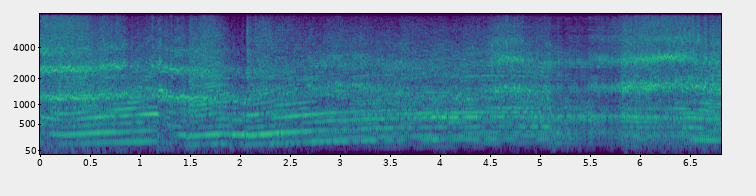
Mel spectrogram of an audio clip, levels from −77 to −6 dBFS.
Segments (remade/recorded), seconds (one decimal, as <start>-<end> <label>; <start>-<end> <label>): 0.0-5.1 recorded; 5.1-5.8 remade; 5.8-6.8 recorded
